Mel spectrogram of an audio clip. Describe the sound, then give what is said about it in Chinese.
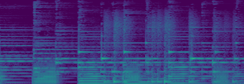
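A DJ plays children's party music with bright, jingly bell-like tones in a bouncy rhythm. Short repeated notes sit over a bass line at moderate volume, with no voices. “不是，你听到的就是 DJ 放的音乐咯。”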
